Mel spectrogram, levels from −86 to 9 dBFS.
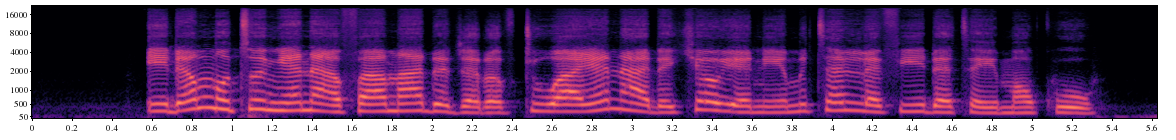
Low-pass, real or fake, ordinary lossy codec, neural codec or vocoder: none; fake; none; autoencoder, 48 kHz, 32 numbers a frame, DAC-VAE, trained on Japanese speech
